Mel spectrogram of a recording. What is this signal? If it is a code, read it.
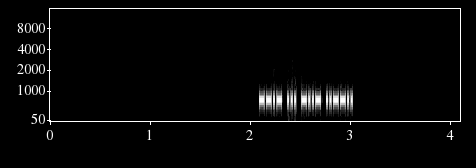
Morse code, heard as a keyed tone, about 58 wpm, 700 Hz. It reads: QSX?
